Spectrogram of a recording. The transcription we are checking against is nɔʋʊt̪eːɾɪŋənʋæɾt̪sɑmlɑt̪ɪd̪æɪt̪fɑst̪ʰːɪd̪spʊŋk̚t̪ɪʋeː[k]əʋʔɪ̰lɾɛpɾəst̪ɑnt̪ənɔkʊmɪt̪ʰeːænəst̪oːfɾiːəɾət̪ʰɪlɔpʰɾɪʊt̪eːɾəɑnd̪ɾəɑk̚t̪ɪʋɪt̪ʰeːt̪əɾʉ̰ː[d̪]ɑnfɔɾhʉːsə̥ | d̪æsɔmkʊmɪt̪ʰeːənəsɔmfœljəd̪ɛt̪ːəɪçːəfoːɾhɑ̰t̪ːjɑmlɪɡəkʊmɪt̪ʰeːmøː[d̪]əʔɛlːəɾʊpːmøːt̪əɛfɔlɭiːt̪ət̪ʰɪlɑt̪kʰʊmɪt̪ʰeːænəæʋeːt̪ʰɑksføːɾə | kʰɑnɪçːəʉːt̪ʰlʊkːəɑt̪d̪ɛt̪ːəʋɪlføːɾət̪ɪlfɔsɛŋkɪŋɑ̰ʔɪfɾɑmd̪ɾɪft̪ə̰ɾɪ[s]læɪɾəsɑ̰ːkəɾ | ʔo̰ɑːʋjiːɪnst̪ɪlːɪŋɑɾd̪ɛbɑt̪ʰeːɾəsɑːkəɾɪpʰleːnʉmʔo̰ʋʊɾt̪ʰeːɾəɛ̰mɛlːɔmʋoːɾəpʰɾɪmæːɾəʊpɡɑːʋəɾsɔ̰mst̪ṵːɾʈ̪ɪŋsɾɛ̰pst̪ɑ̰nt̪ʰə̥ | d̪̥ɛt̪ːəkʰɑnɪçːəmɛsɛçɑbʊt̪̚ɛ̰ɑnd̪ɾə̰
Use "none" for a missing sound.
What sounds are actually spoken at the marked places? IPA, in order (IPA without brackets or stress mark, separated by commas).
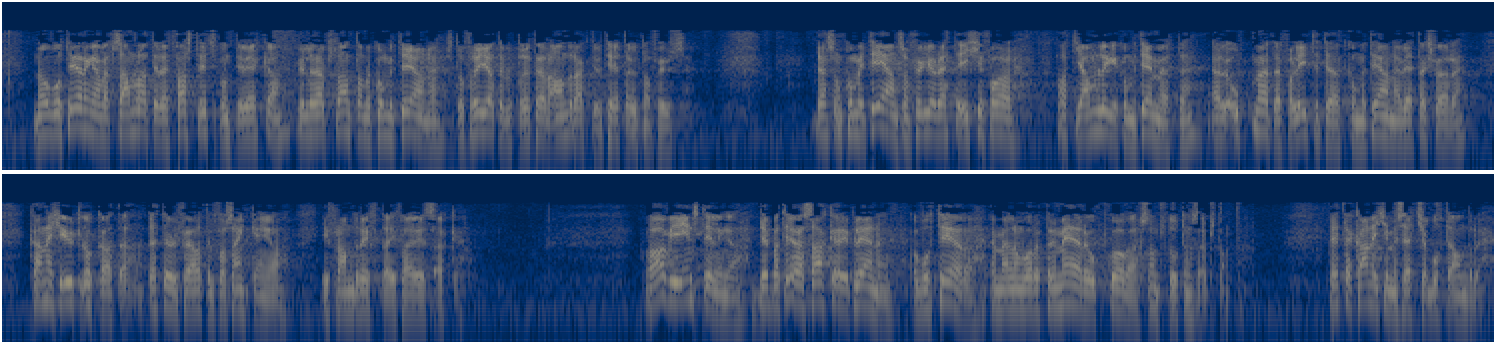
k, t̪, t̪, f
